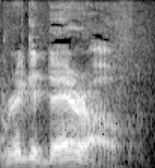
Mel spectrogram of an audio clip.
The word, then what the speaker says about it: Brigadeiro: But you can look up Springdale Barrel Room or just Jack's Abbey Brewing, and Abbey is spelled A-B-B-Y. – So how do we think we say this? Brigadeiro? – Brigadeiro. B-R-I-G-A-D-E-I-R-O.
